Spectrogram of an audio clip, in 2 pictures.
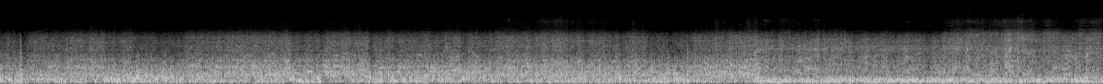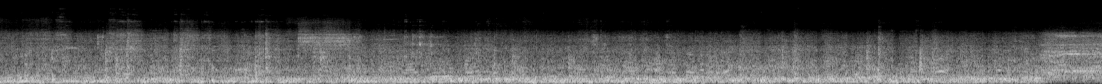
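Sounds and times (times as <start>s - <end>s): train wheels rumbling on track: 0.0s - 22.0s.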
